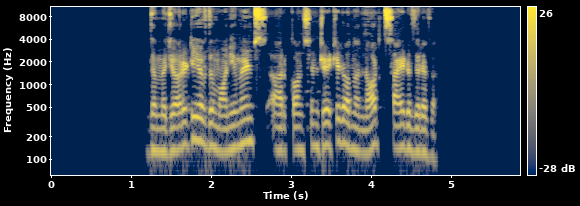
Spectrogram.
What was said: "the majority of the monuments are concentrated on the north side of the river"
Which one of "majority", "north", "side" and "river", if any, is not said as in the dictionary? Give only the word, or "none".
north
